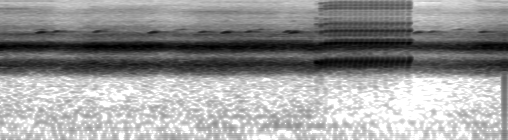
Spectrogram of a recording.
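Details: One gray treefrog of a pair in a New Hampshire swamp gives a single strong pulsed trill lasting about a second, sharply beaded and rattling, set against an unbroken hum of distant calling frogs.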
